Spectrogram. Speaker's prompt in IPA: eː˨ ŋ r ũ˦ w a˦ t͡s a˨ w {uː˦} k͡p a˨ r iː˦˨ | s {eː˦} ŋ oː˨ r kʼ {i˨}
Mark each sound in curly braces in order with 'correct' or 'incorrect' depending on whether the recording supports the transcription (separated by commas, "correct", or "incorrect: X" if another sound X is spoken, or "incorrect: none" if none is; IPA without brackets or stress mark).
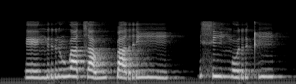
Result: incorrect: u˦, incorrect: iː˦, incorrect: i˦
